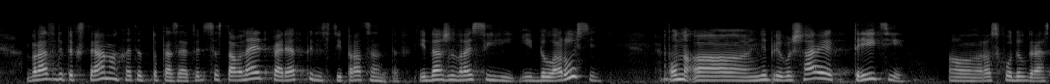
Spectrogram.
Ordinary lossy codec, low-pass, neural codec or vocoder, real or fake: none; 7.2 kHz; codec, 16 kHz, 1 kbps, FunCodec, trained on LibriTTS, 50 frames a second; fake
